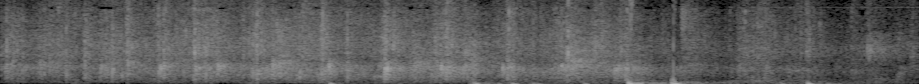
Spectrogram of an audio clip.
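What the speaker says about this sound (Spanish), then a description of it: "Lo recibimos con un fuerte aplauso" Applause from a university conference audience welcoming a research speaker, faint and distant, a soft continuous patter with a few louder nearby claps.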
